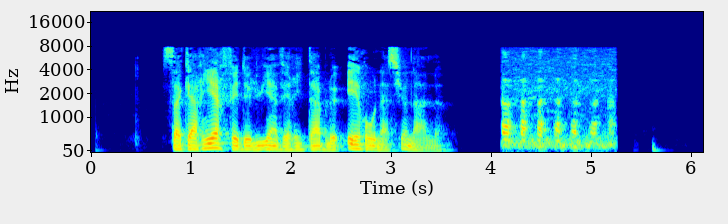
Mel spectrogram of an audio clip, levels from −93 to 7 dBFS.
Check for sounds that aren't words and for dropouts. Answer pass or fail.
fail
